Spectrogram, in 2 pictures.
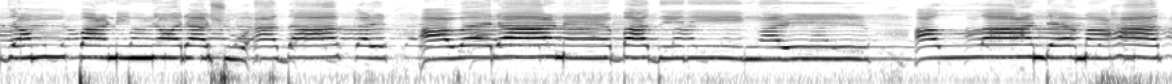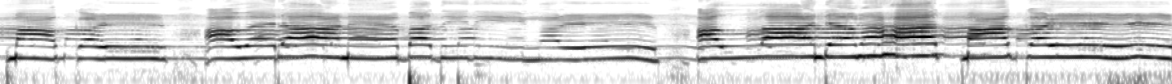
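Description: A young girl singing solo into a microphone, a melodic song with long held, wavering notes.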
